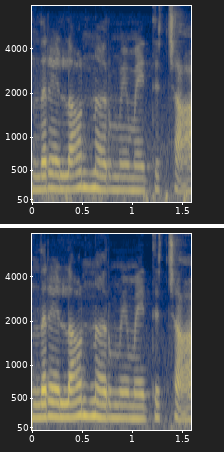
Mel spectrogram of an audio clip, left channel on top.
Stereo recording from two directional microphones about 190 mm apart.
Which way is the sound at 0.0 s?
20° right (ahead or behind).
